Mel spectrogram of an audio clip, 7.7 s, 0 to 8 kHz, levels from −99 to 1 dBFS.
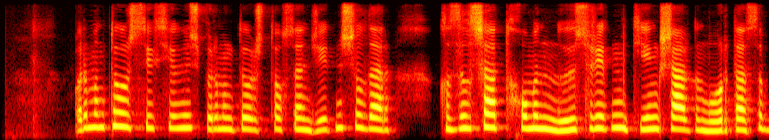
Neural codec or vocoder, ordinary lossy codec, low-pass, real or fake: codec, 16 kHz, 0.8 kbps, ZipCodec; none; 7.2 kHz; fake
